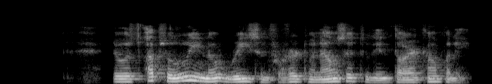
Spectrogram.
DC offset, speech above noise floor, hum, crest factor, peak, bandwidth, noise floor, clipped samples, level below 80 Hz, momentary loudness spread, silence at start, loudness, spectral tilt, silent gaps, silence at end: under 0.1%; 67 dB; none; 16 dB; -4 dBFS; 7.2 kHz; -85 dBFS; under 0.1%; -58 dBFS; 10 LU; 1.15 s; -20 LUFS; -7 dB/octave; none; 0.3 s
